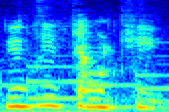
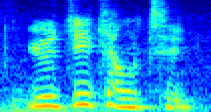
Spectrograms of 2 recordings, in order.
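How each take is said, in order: First: The consonants are slurred and unclear. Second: The consonants are carefully and clearly pronounced. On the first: The speaker calls it wrong. "치읓 이런 발음이 잘 안 돼서 약간 유지장치 이런 식으로 발음이 되거든요" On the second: The speaker calls it right. "잘 신경 써서 발음을 해주면 유지장치 이렇게 할 수 있습니다"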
